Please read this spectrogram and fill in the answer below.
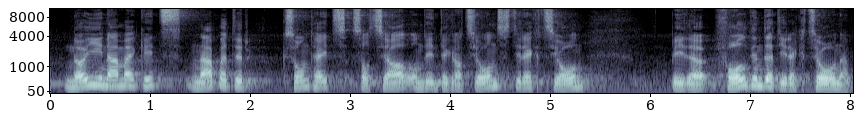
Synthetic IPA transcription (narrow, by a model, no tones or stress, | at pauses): nœʏinæməɡ̥ɪtsnæb̥ədəɾksʊndɦɛɪtsːɔt͡sjɑːlʊndɪnt̪ɛɡɾɑt͡sjoːnsd̥iɾɛkt͡sjoːn | b̥ɪdəfɔlɡəndədiɾɛkt͡sjoːnə̰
